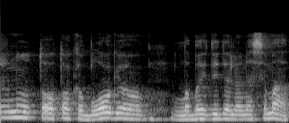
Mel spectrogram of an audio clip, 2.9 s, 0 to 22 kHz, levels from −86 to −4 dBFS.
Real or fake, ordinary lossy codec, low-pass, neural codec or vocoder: real; MP3, 64 kbps; 7.2 kHz; none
